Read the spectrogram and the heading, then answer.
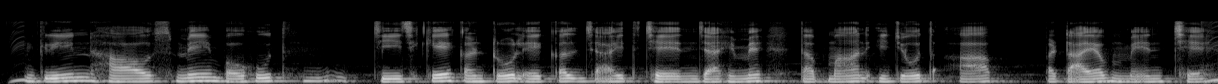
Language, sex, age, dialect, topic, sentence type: Maithili, male, 18-24, Bajjika, agriculture, statement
